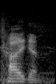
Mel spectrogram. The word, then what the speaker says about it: Teigen: Her name apparently is supposed to be pronounced Teigen. – Oh. – And she goes with Teigen, but everyone pronounced it wrong, so she said, just go with it.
